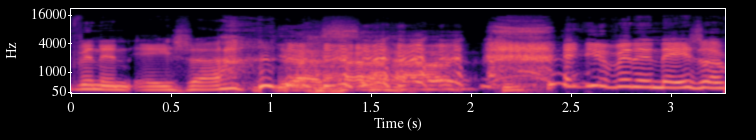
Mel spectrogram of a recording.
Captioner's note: everyone laughs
